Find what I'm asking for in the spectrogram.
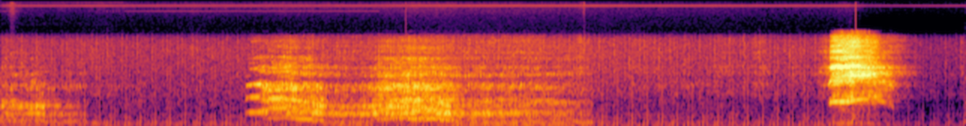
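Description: A frightened or disturbed elephant trumpets and rumbles in several loud harmonic bursts, then a shrill high trumpet blast near the end, with a steady low engine-like drone underneath throughout.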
